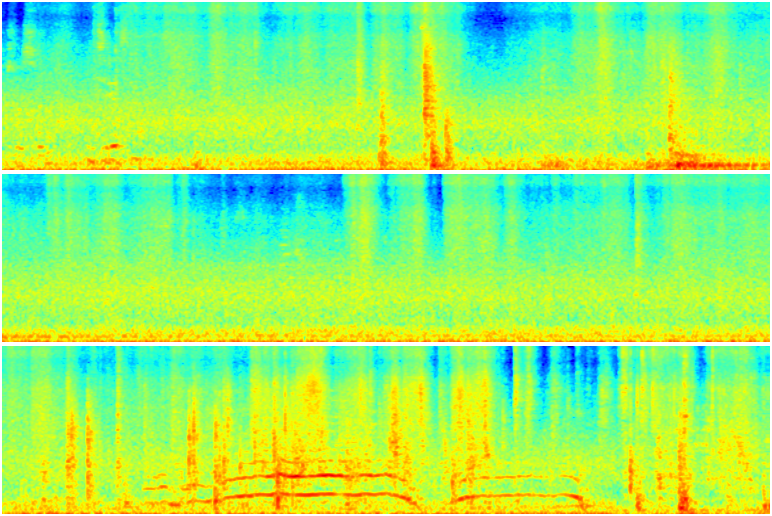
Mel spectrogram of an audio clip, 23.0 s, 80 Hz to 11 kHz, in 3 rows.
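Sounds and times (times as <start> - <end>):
low outdoor rumble: 0.0 - 23.0
rubbish rustling in a bin: 1.3 - 4.7, 11.0 - 23.0.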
